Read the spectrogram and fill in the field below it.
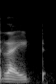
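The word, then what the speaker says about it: write: से समझ लेते हैं जैसे राइट तो राइट मेरे राइट पड़ा इस में डब्लू को नहीं पढ़ा क्यों क्योंकि आर है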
